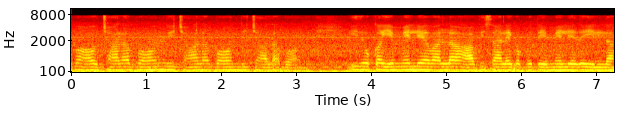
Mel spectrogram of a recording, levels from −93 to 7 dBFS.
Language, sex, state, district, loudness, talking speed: Telugu, female, Andhra Pradesh, Guntur, -16 LUFS, 140 wpm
